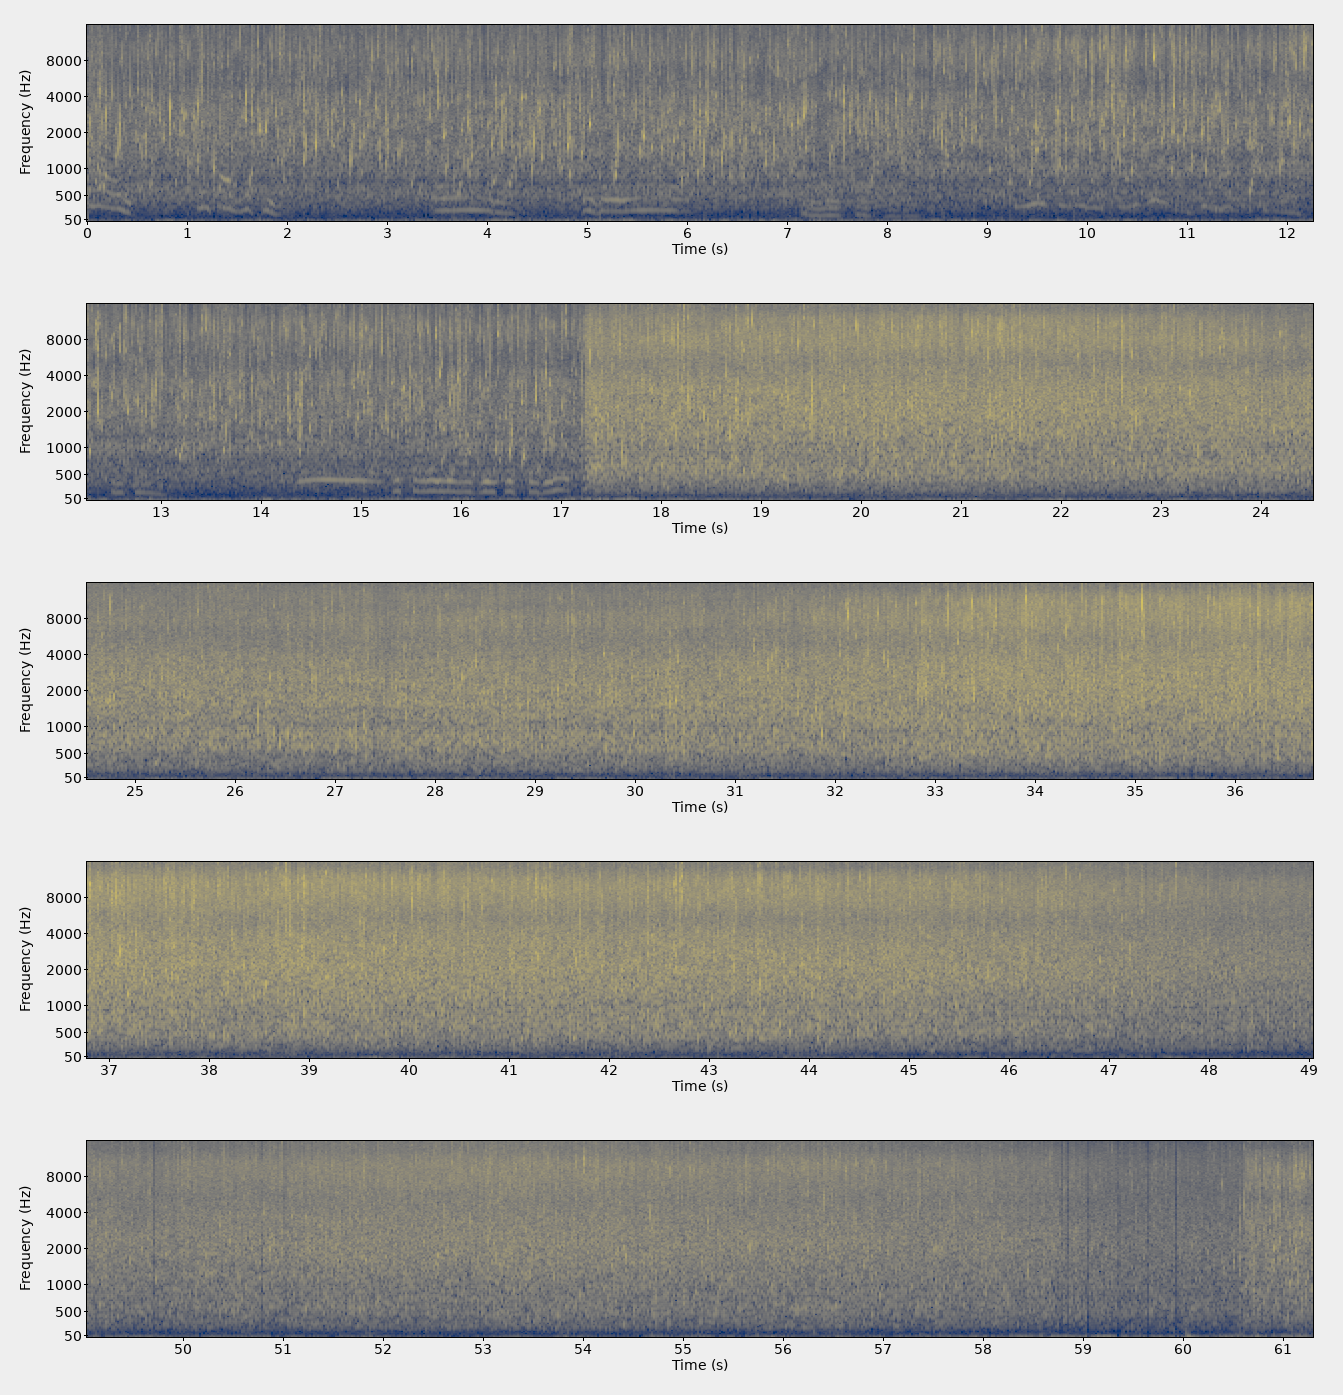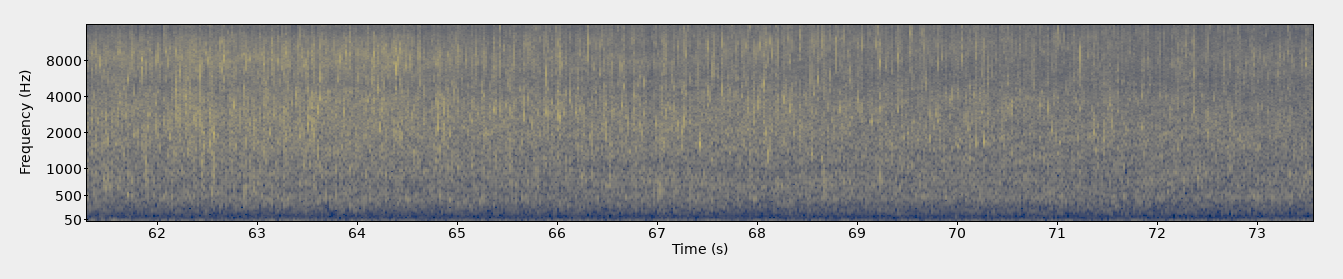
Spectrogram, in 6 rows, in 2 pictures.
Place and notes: lousã, Portugal, Burgo small river
small stream, water, birds, water rumble
21 June 2011, 13:18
